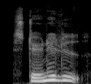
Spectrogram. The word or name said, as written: stønnelyd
